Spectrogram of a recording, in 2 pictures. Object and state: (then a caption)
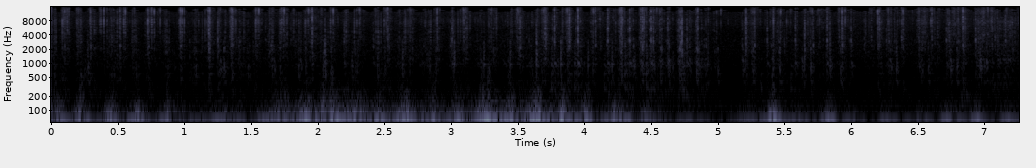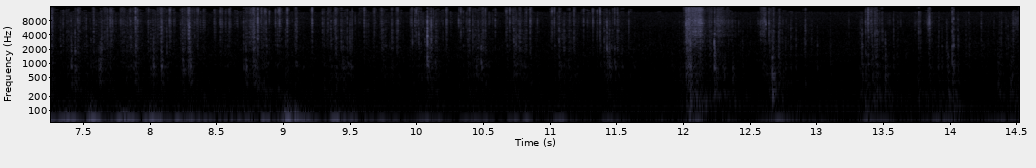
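Plastic folding fan. A hand waves a folding fan with white plastic ribs and a pleated printed fabric leaf, snapping it open and closed. Heavy low whooshes of air and dense rustling clicks fill the first few seconds. These thin out into softer flutters and sparse, sharp plastic clacks.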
